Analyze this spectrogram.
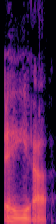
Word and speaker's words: Aija: Aya maybe helps the pronunciation. It's Aija, but I believe Aya is how you would say it.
